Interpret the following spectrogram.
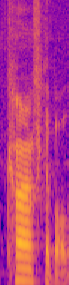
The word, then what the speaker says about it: comfortable: comfortable it's really comfortable comfortable are you pronouncing it correctly how do you pronounce it comfortable looks like this o is not pronounced comfortable comfortable I hear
